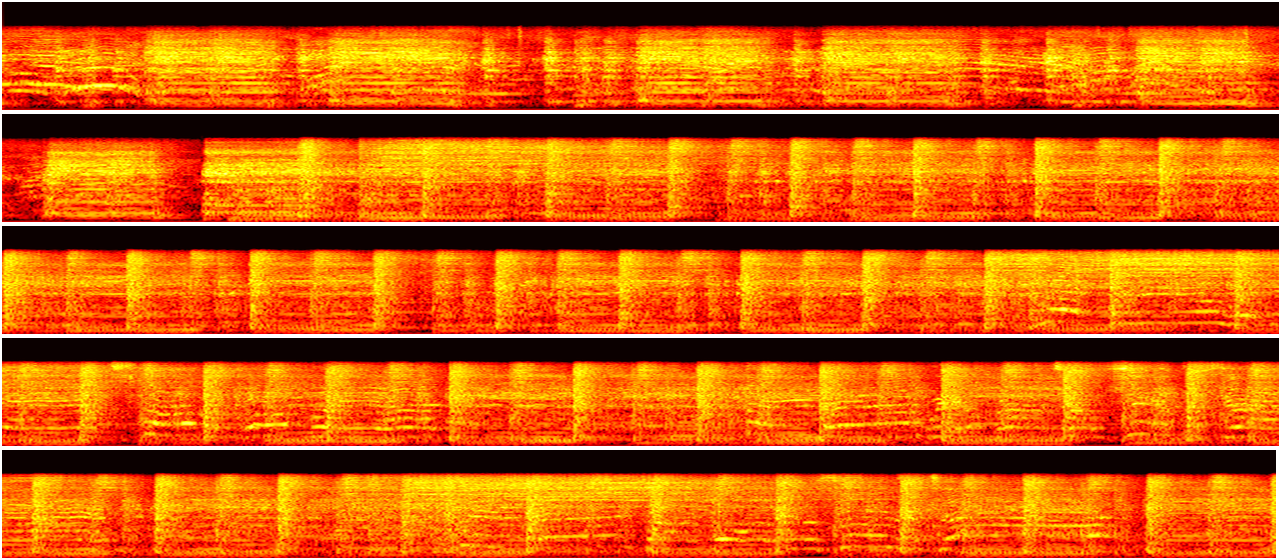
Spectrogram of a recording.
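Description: Live rock band playing amplified in a small room: an electric guitar plays alone for about the first seven seconds, then bass and drums come in with a steady beat.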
